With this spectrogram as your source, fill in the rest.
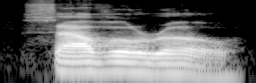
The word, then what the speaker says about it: Savile Row: And just for anyone who wants to know it's pronounced Sav Savile Row.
